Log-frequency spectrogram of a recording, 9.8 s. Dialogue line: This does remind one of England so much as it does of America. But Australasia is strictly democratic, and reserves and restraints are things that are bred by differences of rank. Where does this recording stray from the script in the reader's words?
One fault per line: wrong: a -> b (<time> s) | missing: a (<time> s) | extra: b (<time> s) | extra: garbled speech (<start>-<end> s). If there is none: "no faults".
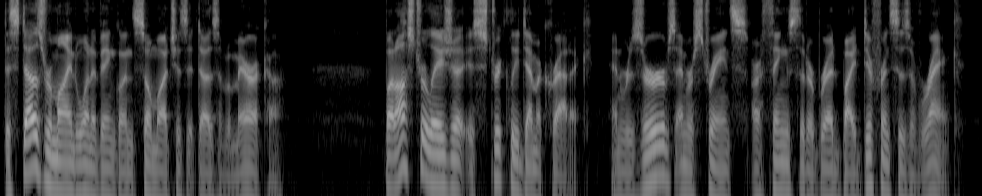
no faults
